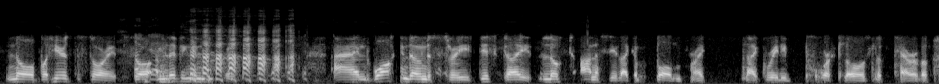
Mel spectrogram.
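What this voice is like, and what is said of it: Irish accent, southern Ireland. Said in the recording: “Where's that lovely accent from? ... Ireland. ... Down south? ... Yeah”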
